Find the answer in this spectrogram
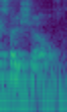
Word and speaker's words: Seychelle: What does that say? Seychelles. Seychelles. There you go. That's how you say it.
